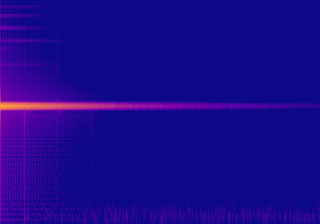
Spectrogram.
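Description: A single ding sound effect: one clear high bell-like tone, struck just before and ringing out as it fades away over about a second and a half.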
